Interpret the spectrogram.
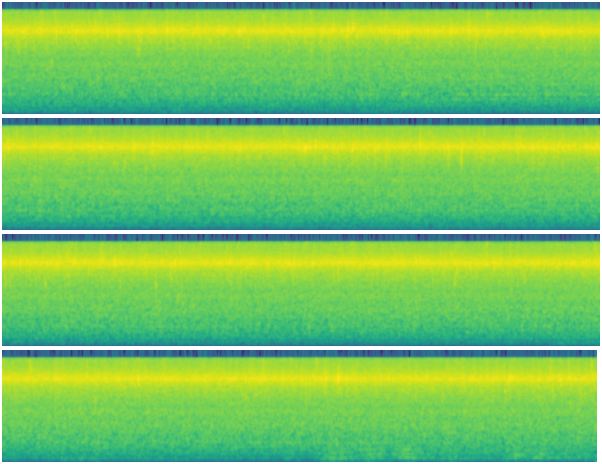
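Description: Steady downpour of rain splashing into standing water on a flooded yard, an even hiss throughout. Near the end a low rumble of thunder comes in.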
